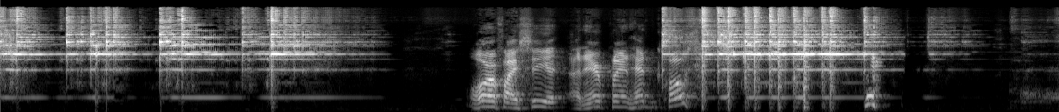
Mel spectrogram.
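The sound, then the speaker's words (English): A large hand bell, Santa's special bell for getting everybody's attention, is shaken vigorously in bursts, ringing loud, bright and clanging, then a person speaks briefly before the bell rings hard again under continued talk. “The one I ring when I want to get everybody's attention is a special bell.”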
